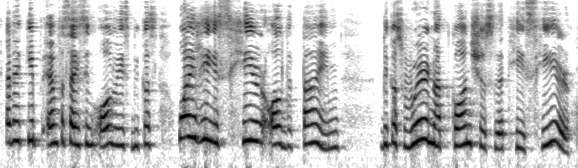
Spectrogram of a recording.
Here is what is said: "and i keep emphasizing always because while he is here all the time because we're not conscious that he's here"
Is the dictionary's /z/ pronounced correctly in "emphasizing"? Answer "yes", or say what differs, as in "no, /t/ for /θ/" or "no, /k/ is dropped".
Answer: no, /s/ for /z/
